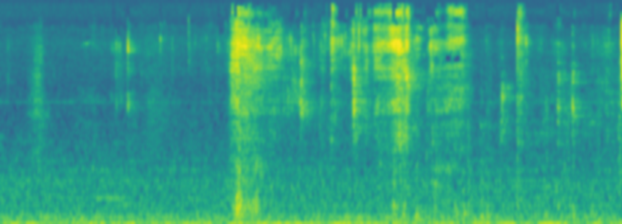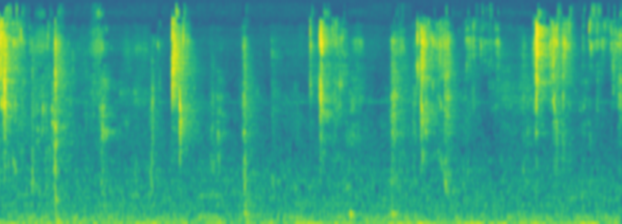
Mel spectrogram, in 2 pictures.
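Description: Close, wet chewing and biting on Jollibee fried chicken eaten with mashed potatoes and gravy, soft squishy crunches repeating steadily over a low background hum, no talking.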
